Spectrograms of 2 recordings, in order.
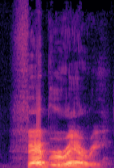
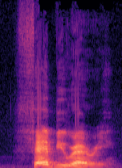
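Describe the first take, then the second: First: February said fully with the r, slowly; February with the r sounded, feb-ru-ary; first way. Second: February said without the r, slowly; February without the first r, feb-u-ary; second way. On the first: Teacher gives students one way to say February, with the r. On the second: Teacher gives students the other way to say February, no r. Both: Shown as a demonstration. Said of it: "February ou February".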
